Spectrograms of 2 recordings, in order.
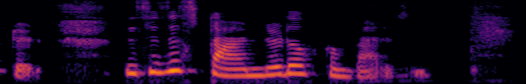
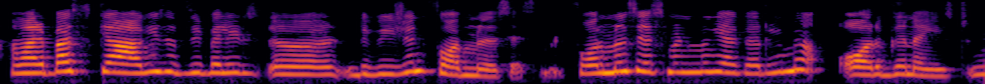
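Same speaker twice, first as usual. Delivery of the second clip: ordinary talk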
